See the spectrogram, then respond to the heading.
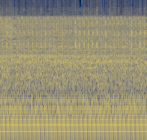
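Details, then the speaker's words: Curb-found Snapper SPX mower engine, reportedly low on compression, now puts oil out the carburetor with smoke: loud, uneven, lumpy single-cylinder chug, running rough; owner suspects a burned head gasket. "okay well I did get this Stamper started but we had oil coming out of the carburetors and some smoke so I'm pretty sure that the head gasket is probably burned up"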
